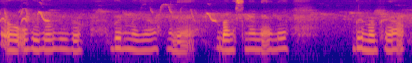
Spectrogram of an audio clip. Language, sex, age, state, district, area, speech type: Bodo, female, 18-30, Assam, Baksa, rural, spontaneous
